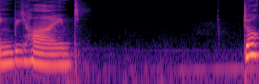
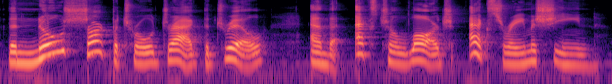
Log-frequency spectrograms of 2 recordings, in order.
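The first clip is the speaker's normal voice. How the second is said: plain reading voice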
